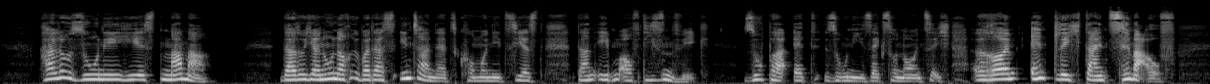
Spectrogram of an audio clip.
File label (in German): Werbung Radio; geht ins Ohr bleibt im Kopf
